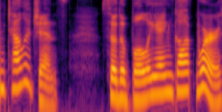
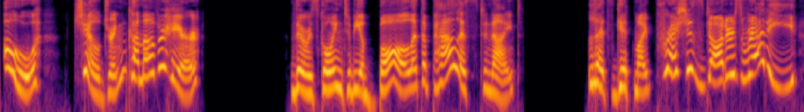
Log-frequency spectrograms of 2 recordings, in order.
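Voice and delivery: loud, higher, fussing over daughters; gushing stepmother; 5 semitones higher, 5 dB louder than usual. Acted. Stepmother calling her daughters about the palace ball, loud and gushing. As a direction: call the girls in, thrilled.

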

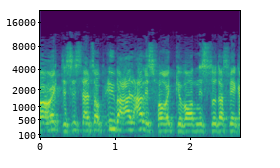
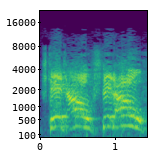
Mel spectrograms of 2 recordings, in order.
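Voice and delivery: shouted command; 9 semitones higher, 4 dB louder, much slower than usual. Acted. Anchor commanding viewers to rise.

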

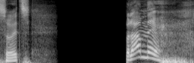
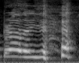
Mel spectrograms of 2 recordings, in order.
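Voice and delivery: laughing; 11 semitones higher, 8 dB quieter than usual. Real, not acted. Laughing reaction to scene.

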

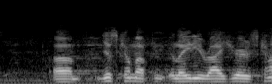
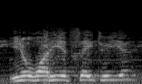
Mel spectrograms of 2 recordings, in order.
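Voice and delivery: ordinary talk, nothing marked

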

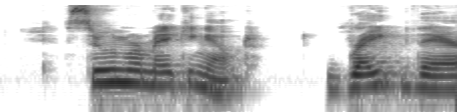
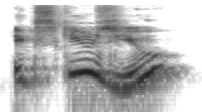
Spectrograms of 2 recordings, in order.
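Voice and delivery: talking through peanut butter; indignant with a full mouth; 10 semitones higher, 5 dB louder, slower than usual. Acted. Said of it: "I say with a mouthful of peanut butter".

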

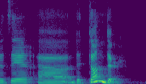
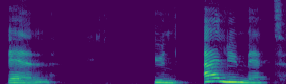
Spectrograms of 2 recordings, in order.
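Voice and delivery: slow, careful word-list reading, each word set apart; slow dictation; 3 dB louder, much slower than usual. Acted. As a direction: read each word clearly for young learners, pausing between them. Teacher reads word list.

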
